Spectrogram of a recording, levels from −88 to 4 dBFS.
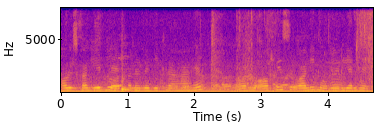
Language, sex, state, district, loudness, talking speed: Hindi, female, Maharashtra, Mumbai Suburban, -17 LUFS, 155 wpm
